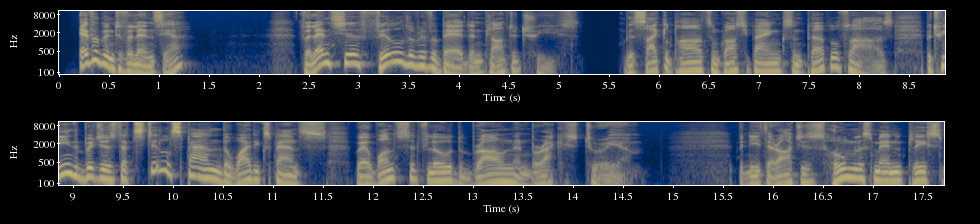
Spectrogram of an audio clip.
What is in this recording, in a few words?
voiceover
